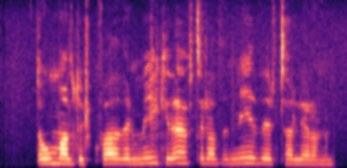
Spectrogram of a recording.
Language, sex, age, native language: Icelandic, male, 11, Icelandic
